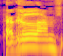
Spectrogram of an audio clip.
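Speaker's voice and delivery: low, garbled go at Scottish; attempted Scottish accent. Friend testing if Scottish can say it, rough Scottish accent. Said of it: "Scottish people can't say burglar alarm".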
